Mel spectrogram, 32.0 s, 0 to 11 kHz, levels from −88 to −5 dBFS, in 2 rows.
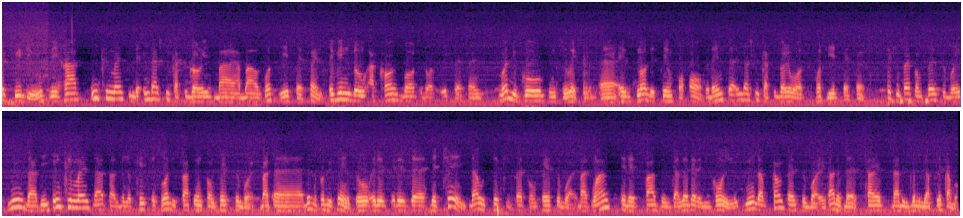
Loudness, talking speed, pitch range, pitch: -23 LUFS, 205 wpm, 110-135 Hz, 120 Hz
